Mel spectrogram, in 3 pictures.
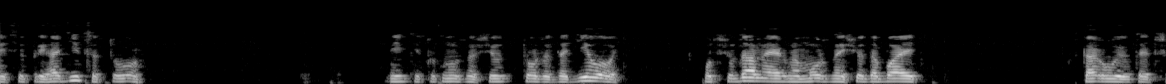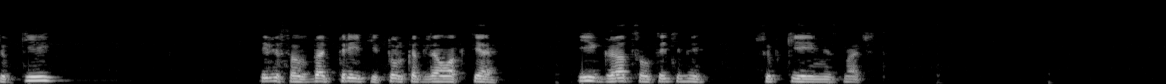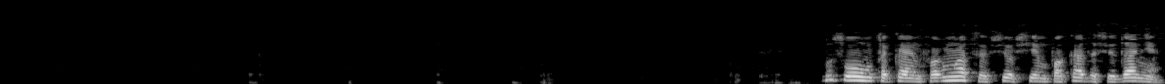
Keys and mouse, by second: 1.4-3.2 middle drag, 3.4 middle click, 4.6-5.6 middle drag, 6.2 middle click, 9.6 click, 11.9-14.6 drag, 18.4-19.7 drag, 20.2-21.2 middle drag, 22.4 click, 26.9-27.9 drag, 29.1-30.7 middle drag.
